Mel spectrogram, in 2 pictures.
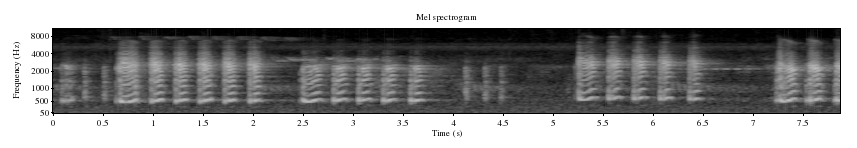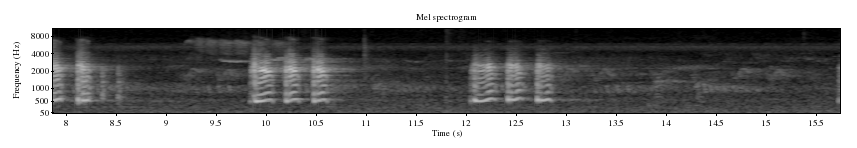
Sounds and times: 0.0s Frogs chirping 4.6s
0.0s Insects sounds 13.8s

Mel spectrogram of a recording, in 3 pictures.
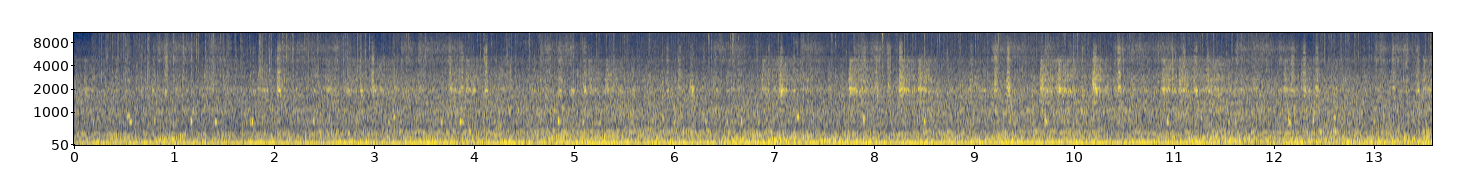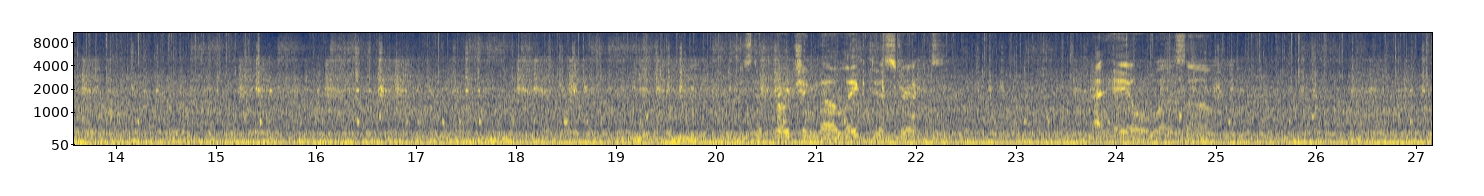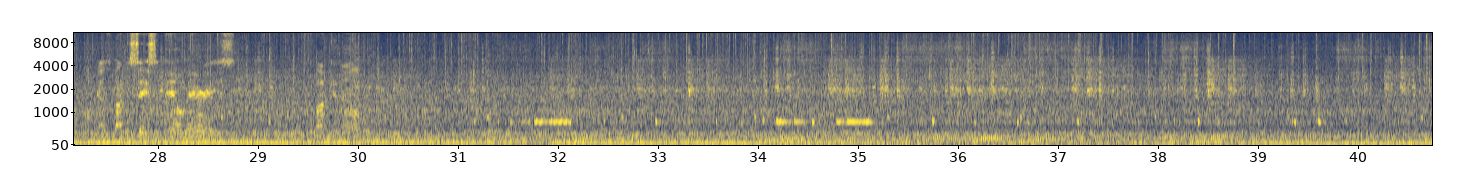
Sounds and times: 0.0s Hail storm 40.7s
0.0s car stereo blathering 40.7s

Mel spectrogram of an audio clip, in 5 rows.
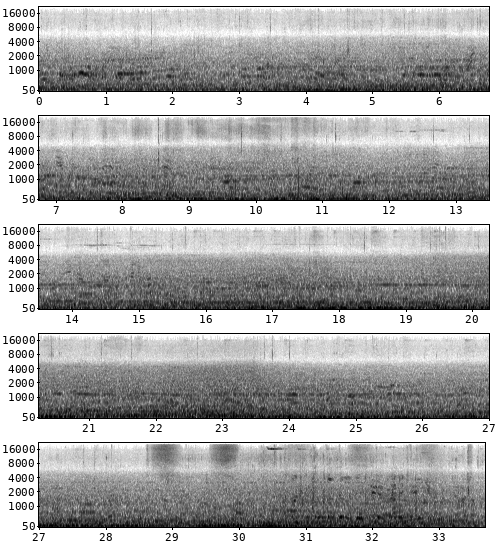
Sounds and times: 0.0s voices 28.8s

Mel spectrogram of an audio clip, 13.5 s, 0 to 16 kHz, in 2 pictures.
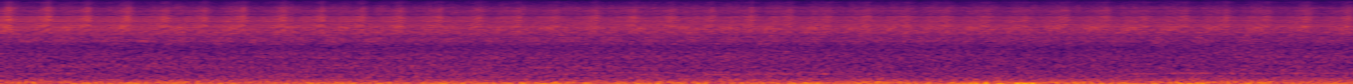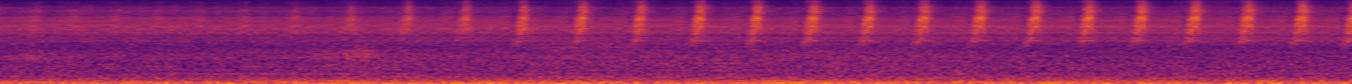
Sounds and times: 0.0s Cicada sounds 13.5s
5.3s Traffic Sound 13.5s

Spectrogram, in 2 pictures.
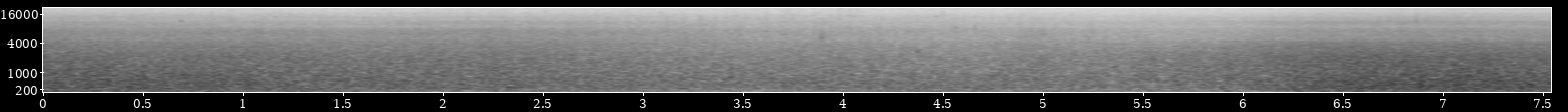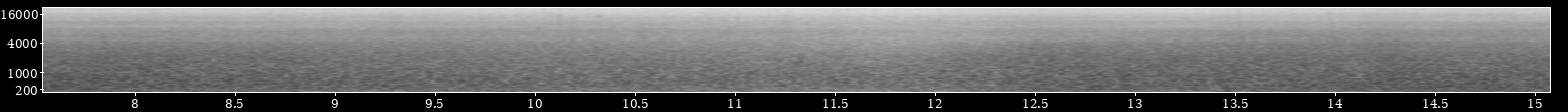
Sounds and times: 0.0s waves 15.0s

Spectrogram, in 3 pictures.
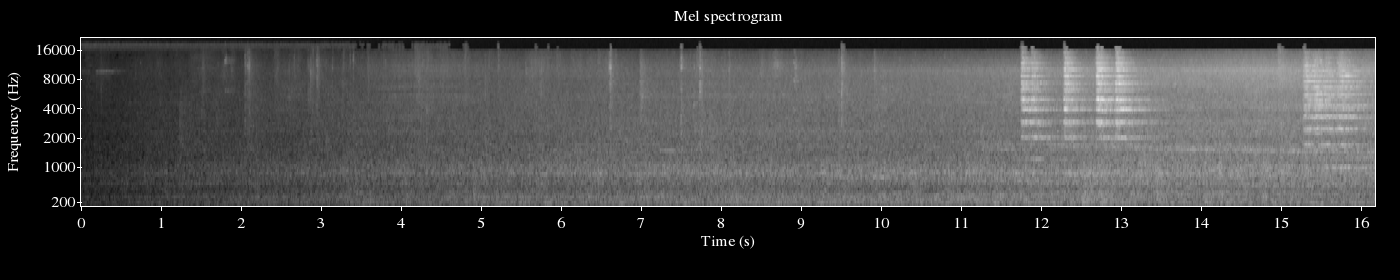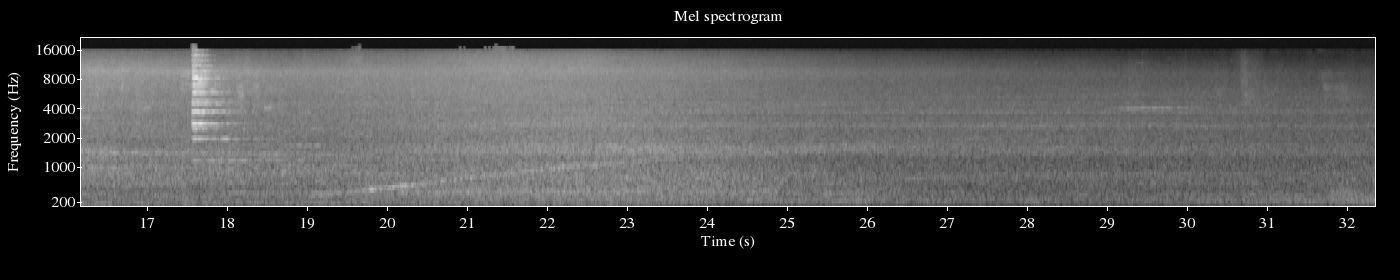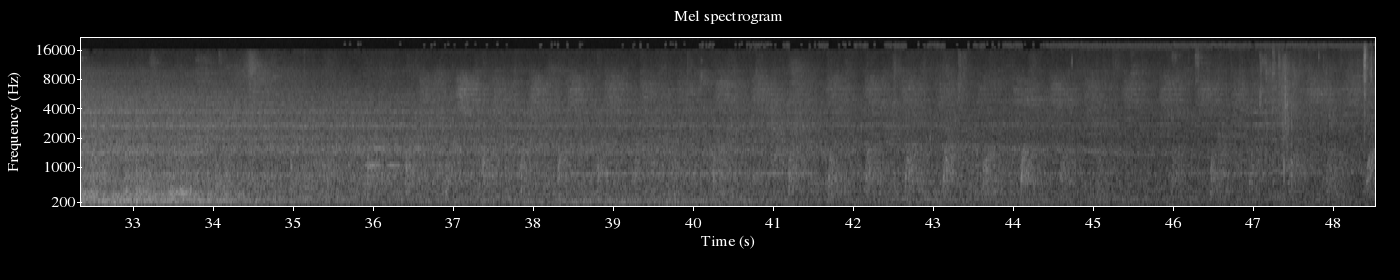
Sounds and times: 0.4s trams in de tramtunnel 48.5s

